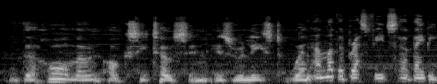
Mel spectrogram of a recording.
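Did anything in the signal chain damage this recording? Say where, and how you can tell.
Yes. From 3.07 s to the end at 4.37 s, the speech abruptly turns high and hurried, as if someone pressed fast-forward: it runs at 1.51 times normal speed and its pitch rises by roughly seven semitones at the same instant. This section at the wrong speed most likely comes from playback or editing at a sample-rate or clock mismatch, where that stretch is read out on a faster clock than it was recorded with, so speed and pitch shift together.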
